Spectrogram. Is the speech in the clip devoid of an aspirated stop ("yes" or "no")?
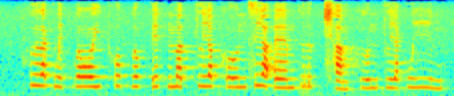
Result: no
